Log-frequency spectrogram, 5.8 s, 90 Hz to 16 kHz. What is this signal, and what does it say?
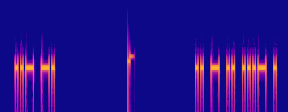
Morse code, heard as a keyed tone, about 20 wpm, 700 Hz. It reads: UN ITIVE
